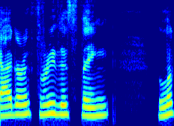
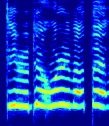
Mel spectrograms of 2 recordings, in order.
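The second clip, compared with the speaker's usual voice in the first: very high mock of Gus's line; teasing high-pitched parody of Gus; 13 semitones higher, faster than usual. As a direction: squeak the line to tease Gus. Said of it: "Gus says".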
